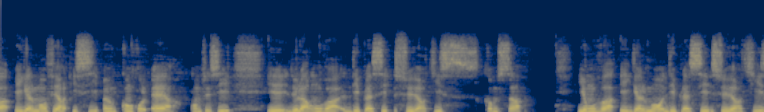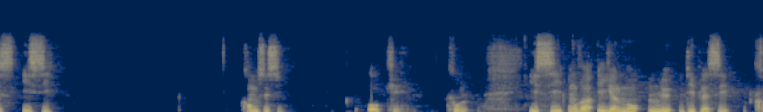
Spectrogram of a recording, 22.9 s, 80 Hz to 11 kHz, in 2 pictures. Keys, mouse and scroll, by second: 1.0 ctrl+r, 3.9 right click, 4.2 b, 5.4 click, 9.2 right click, 9.5 b, 10.8 g, 16.8-17.8 scroll down 1, 17.8-19.2 scroll down 1, 19.2 right click, 19.6 b, 20.4 click.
